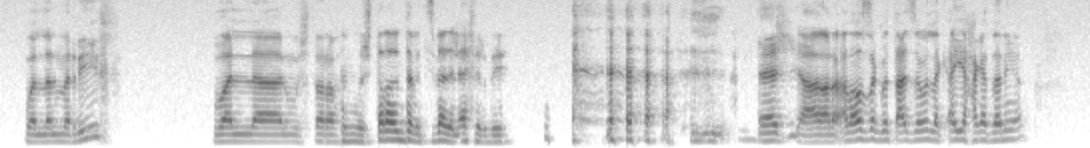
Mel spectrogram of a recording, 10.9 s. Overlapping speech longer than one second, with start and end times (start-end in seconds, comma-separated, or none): none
